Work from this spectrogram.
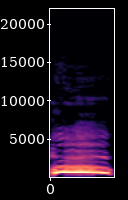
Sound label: SCREAM Male mono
